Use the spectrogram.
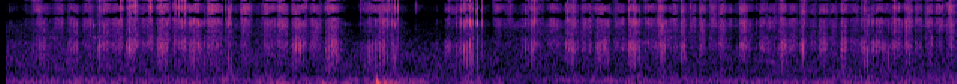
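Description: A bare hand scratches and rubs across the top of a solid outdoor concrete curb with a rough, speckled aggregate surface, using fingernails and fingertips. The result is a steady, low, gritty rasp of continuous scraping, with one sharper, louder scuff partway through before it settles back into a soft, even rub.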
